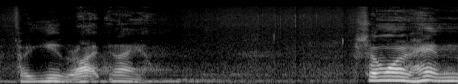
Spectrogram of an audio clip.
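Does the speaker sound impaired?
Yes: cerebral palsy; present from birth.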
